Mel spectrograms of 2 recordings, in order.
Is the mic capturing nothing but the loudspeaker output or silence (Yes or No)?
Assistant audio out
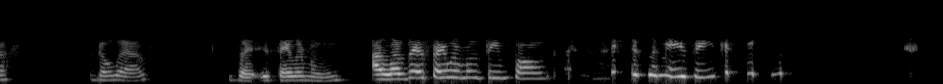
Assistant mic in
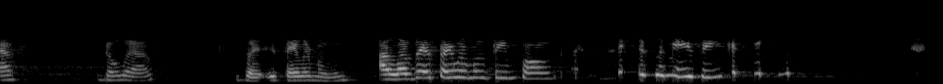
Yes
